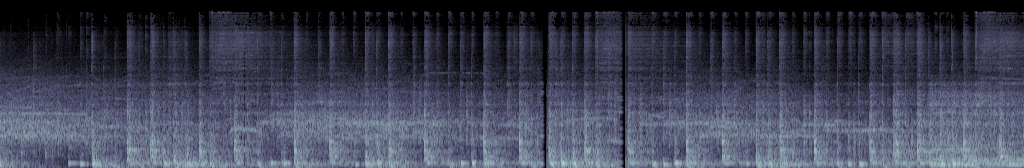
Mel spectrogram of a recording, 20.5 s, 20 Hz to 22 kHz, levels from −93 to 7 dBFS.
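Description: Packets were lost or arrived late one at a time between 3.57 and 6.75 s, and the receiver patched each small hole by extending the preceding sound. About seven brief gaps, none longer than roughly 20 ms, are heard as brief ticks and smears. About 60 ms of audio is actually missing, so these are scattered short gaps. Twice, from 10.83 to 10.98 s and from 12.40 to 12.57 s, the jitter buffer likely ran dry while packets were held up in transit. Each call audio freeze stretches the last sound into a fading buzz or hiss, ending in about 30 ms and 20 ms of silence respectively. The audio then resumes exactly where it stopped, with nothing lost but 130 ms and 150 ms of delay added. From 14.85 to 17.35 s the buffer held more than its target and trimmed repeated pitch-period-sized slices, about 100 ms in all. This jitter buffer speed-up makes the sound run about 5% faster at unchanged pitch, giving a slightly hurried feel.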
